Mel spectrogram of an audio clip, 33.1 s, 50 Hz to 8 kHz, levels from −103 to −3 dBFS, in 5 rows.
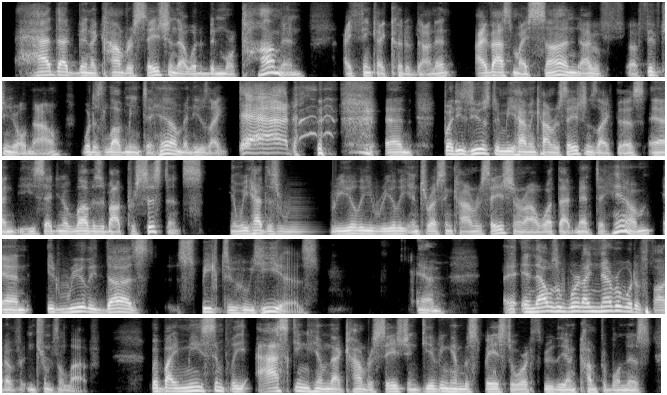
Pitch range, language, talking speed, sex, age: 95-120 Hz, English, 210 wpm, male, 40-59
